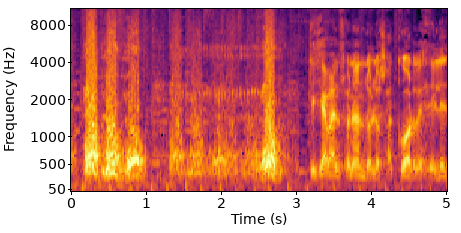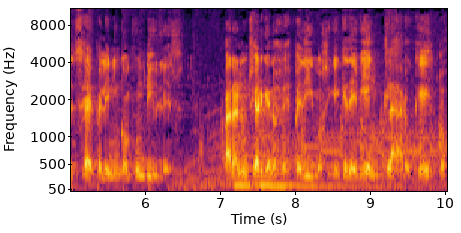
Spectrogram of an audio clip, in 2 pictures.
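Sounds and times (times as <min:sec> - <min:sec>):
dog barking: 0:00.0 - 0:03.0
speech: 0:03.2 - 0:10.0.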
